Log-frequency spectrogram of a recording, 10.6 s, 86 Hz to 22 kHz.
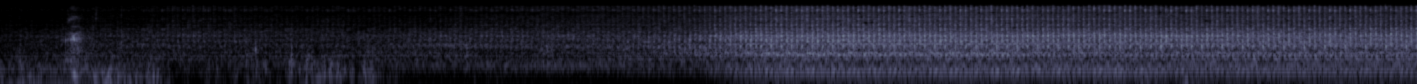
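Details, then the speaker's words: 2009 Audi A3 8P 1.6 TDI diesel idling evenly with steady clatter after repair; previously misfiring on three cylinders with codes P2463 and P0202, limp mode and DPF light; now no stumble or missed beats. "one thing I can tell you and you might be able to hear it is not miss farming anymore he's running steady as luck"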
